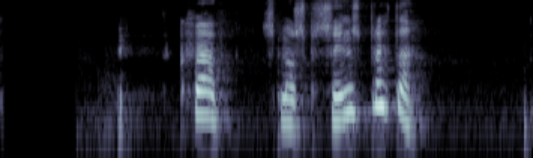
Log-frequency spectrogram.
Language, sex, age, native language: Icelandic, female, 20-29, Icelandic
